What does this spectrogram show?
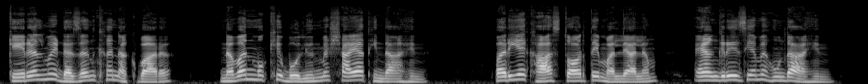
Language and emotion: Sindhi, neutral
